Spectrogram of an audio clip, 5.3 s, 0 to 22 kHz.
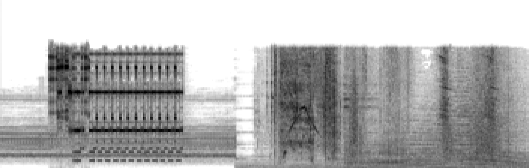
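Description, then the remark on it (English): The ringtone of a Samsung SPH-N270, the Matrix phone made as a tie-in for The Matrix Reloaded, plays for about two seconds, a bright, pulsing electronic melody, then abruptly gives way to a loud, dense rush of rumbling, crashing noise. “Answer the call.”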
